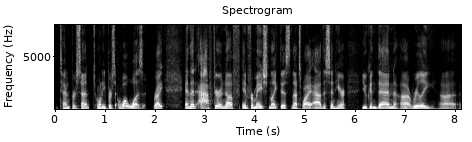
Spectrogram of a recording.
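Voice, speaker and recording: A man's voice: medium pitch, no room sound. Male streamer, live chart commentary, punchy repeated phrases, dry close-mic sound. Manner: animated, repeats phrases for emphasis. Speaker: day trading streamer.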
